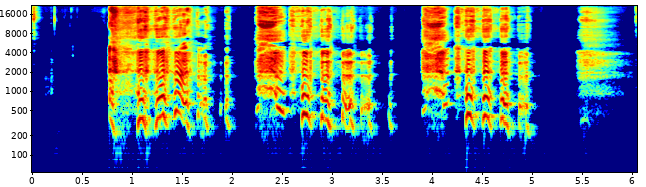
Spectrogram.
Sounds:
Laughter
